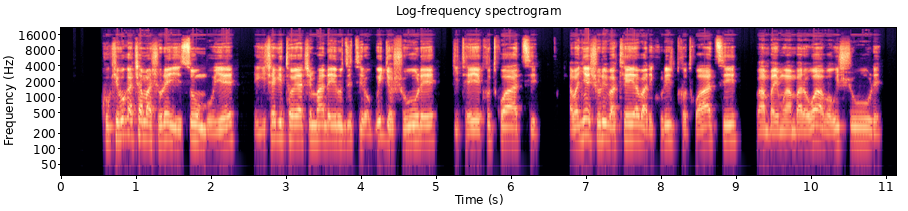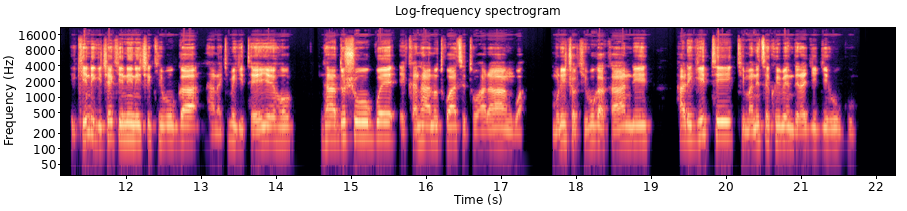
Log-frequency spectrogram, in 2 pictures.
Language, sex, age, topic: Rundi, male, 36-49, education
